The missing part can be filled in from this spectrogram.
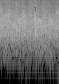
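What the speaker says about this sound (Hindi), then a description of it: "जोरदार ताली बजा भाई" An audience at a youth dialogue event in Bhopal claps together in dense, steady applause, evenly sustained and moderately loud throughout the brief moment.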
